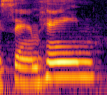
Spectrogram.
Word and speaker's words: Samhain: It's a joke, right, because it's spelled S-A-M-H-A-I-N, and a lot of people say Samhain, but it's pronounced Samhain.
